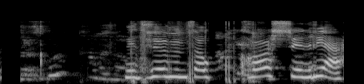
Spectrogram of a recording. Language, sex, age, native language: Icelandic, female, 8, Icelandic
